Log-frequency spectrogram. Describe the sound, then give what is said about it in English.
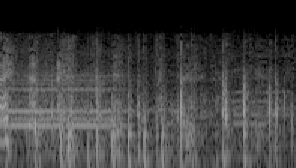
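A stallion gallops urgently along railroad tracks with quick, uneven hoofbeats, clattering loudly in a steady driving rhythm over a humming tonal background for about four seconds. “great-hearted stallion Silver seemed to sense that something was wrong and bent his efforts to greater speed”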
